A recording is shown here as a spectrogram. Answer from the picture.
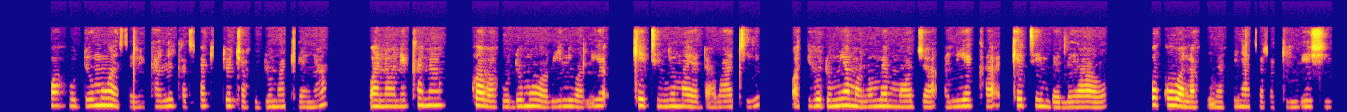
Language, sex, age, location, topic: Swahili, female, 18-24, Kisumu, government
